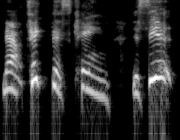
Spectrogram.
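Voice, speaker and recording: A woman's voice: high voice, very animated, a little slow. A woman playing a bossy, cajoling male straight man in an old-time radio comedy sketch. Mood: bossy, goading. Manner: commanding, cajoling patter. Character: bossy, wheedling straight man Abbott, adult male comic.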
